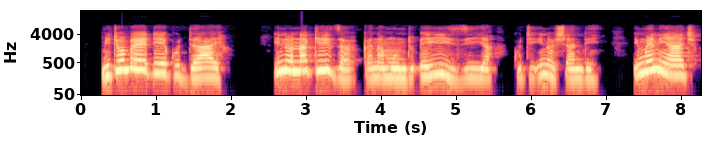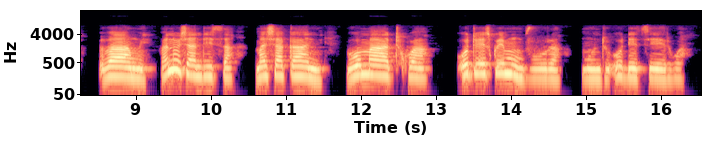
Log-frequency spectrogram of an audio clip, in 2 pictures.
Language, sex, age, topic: Ndau, female, 50+, health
